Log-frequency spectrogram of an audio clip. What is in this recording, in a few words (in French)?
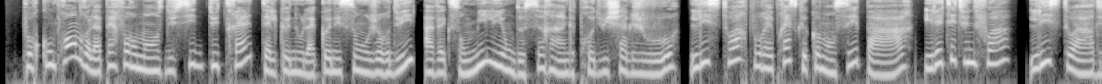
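French, female, narration; voice demos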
